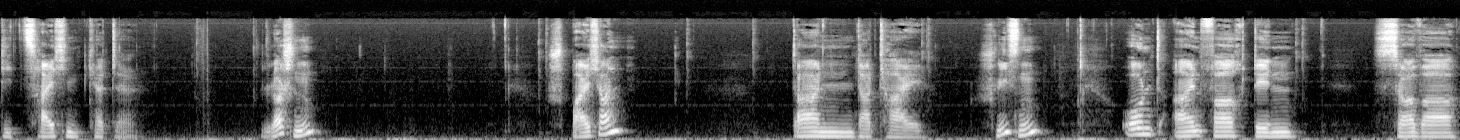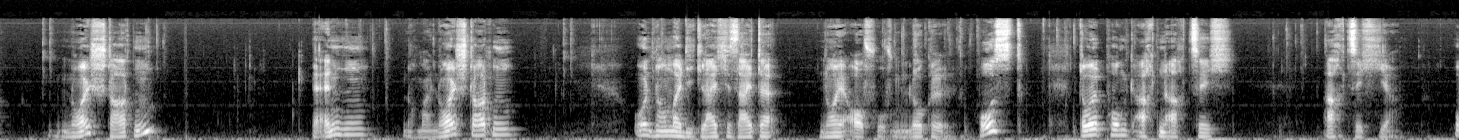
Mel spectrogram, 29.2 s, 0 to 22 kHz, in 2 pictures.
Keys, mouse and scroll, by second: 0.0 BackSpace, 3.2 click, 4.5 click, 5.7 click, 12.6 click, 13.5 click, 15.1 click, 15.6 ctrl+c, 17.5 Up, 19.4 Return, 21.8 click, 23.0 click, 23.5 l, 24.6-27.8 typing.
